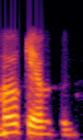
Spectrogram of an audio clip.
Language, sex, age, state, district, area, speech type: Marathi, male, 18-30, Maharashtra, Washim, rural, conversation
